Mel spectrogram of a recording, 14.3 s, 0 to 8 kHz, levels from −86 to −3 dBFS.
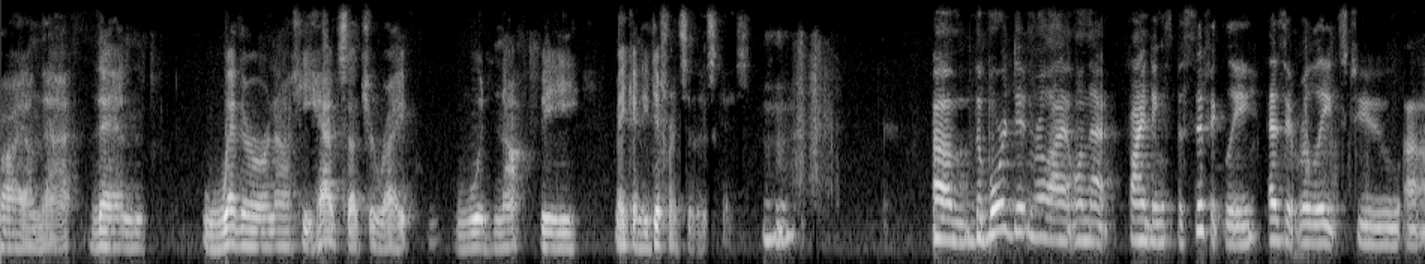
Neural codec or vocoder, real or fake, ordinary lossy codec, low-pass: none; real; Opus, 24 kbps; 7.2 kHz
